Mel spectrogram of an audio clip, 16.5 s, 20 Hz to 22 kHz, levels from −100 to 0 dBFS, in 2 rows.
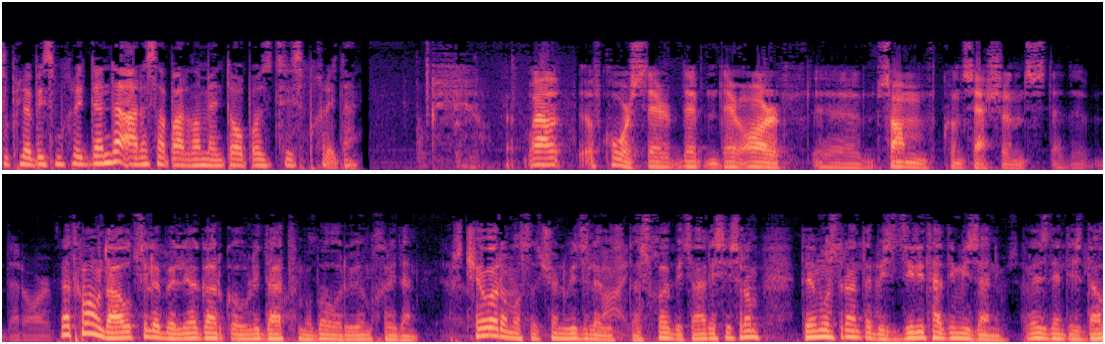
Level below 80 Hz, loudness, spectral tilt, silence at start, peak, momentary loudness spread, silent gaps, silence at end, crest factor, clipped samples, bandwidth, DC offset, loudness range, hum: -44 dBFS; -23 LUFS; -6.5 dB/octave; 0 s; -6 dBFS; 16 LU; none; 0 s; 16 dB; under 0.1%; 8.4 kHz; under 0.1%; 5 LU; none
